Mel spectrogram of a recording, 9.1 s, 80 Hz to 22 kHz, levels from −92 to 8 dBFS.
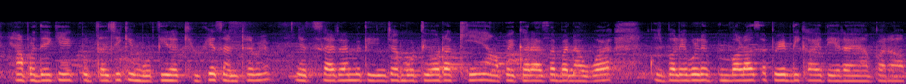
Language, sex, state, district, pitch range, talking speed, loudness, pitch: Hindi, male, Uttar Pradesh, Ghazipur, 250-270 Hz, 290 wpm, -15 LUFS, 260 Hz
